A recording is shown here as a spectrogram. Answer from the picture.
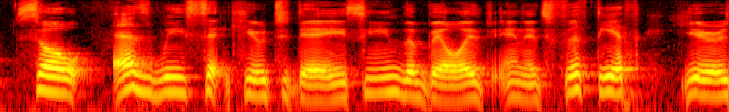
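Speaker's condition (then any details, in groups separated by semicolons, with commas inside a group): Cerebral palsy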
